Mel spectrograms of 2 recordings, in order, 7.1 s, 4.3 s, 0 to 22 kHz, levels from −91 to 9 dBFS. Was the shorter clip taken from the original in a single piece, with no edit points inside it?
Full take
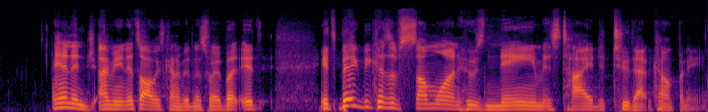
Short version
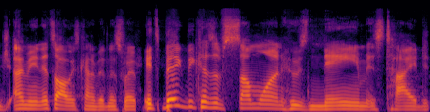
no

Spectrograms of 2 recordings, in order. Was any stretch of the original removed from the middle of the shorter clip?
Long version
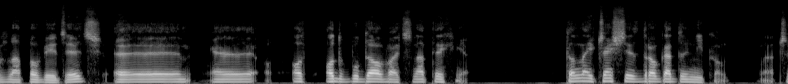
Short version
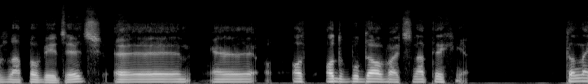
no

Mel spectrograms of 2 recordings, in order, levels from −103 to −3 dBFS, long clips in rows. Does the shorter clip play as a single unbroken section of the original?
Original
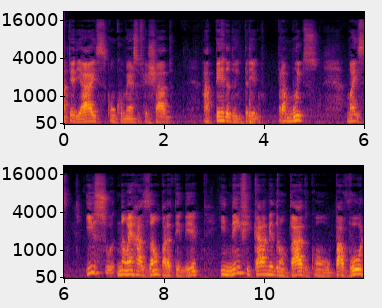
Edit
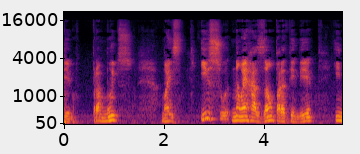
yes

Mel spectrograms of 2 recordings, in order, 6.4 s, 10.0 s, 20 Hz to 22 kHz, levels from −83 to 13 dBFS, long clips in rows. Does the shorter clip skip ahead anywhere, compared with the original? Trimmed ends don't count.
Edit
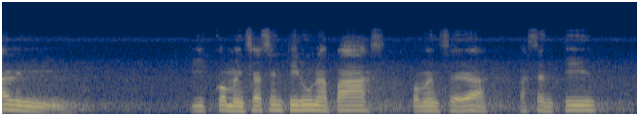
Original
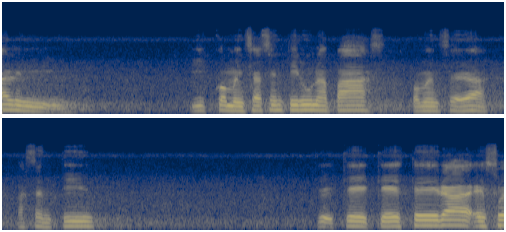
no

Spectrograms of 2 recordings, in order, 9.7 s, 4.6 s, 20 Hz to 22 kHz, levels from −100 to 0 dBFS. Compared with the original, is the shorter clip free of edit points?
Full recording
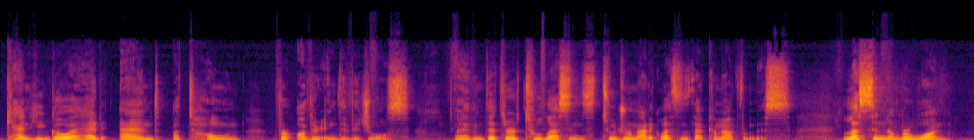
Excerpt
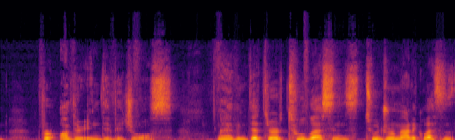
yes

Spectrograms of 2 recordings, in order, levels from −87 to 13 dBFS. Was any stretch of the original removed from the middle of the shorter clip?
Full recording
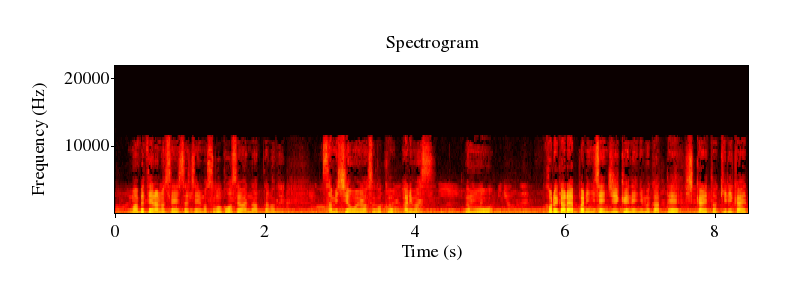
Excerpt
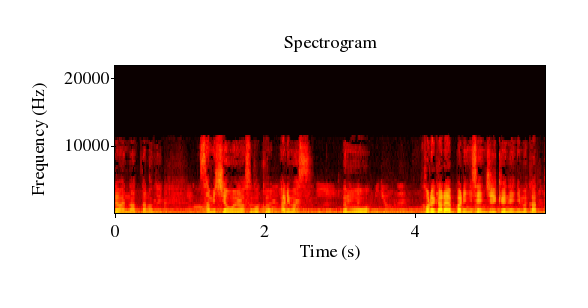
no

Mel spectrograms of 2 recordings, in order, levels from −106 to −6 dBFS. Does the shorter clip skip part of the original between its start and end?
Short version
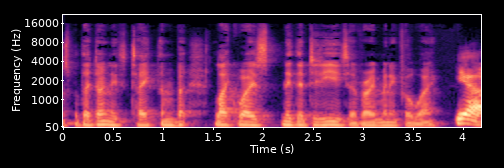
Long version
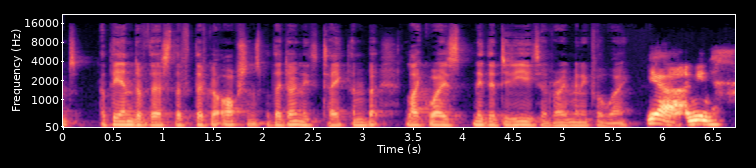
no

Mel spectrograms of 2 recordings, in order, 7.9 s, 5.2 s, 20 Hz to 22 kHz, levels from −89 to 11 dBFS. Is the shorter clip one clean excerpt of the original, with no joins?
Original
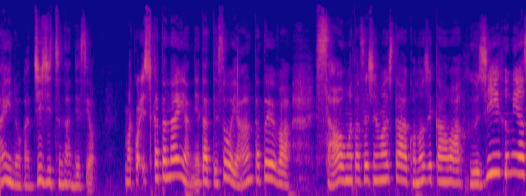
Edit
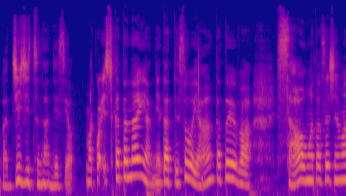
no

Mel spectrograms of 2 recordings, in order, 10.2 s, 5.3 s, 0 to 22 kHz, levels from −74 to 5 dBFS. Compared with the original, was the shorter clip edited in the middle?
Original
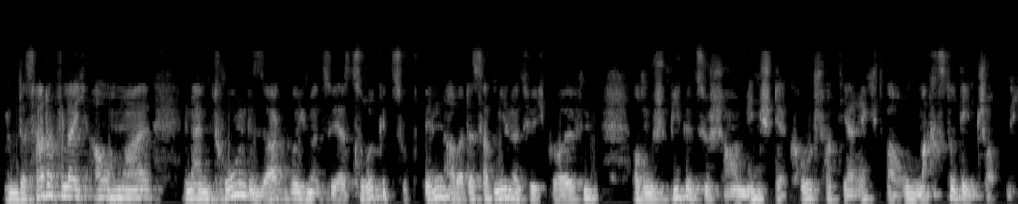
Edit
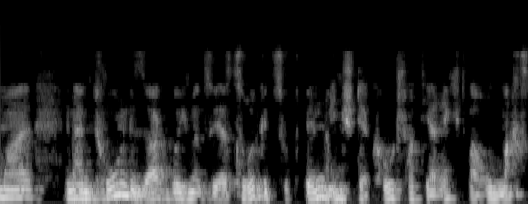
yes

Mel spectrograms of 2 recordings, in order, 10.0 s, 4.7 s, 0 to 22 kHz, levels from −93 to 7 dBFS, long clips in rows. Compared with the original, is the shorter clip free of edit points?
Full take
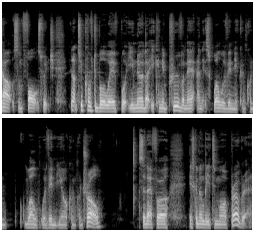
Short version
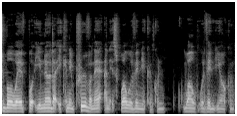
yes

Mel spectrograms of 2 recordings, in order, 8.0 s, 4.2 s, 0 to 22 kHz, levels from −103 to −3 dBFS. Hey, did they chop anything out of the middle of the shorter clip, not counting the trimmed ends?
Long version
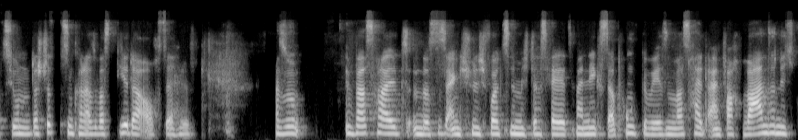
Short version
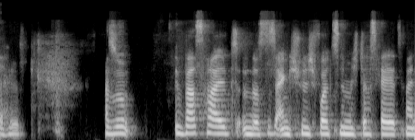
no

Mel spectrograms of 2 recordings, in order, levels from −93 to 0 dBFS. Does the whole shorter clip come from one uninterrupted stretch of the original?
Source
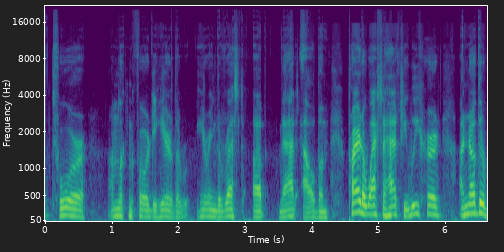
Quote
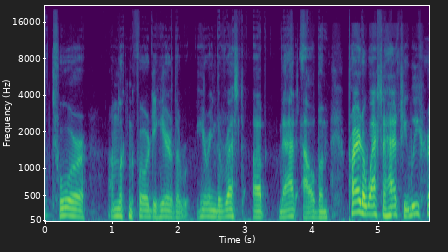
yes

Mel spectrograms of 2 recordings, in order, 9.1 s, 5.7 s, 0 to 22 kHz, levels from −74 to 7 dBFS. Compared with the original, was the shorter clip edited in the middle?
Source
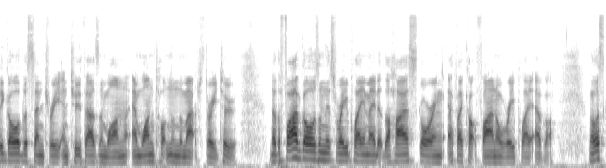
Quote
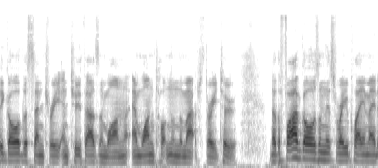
no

